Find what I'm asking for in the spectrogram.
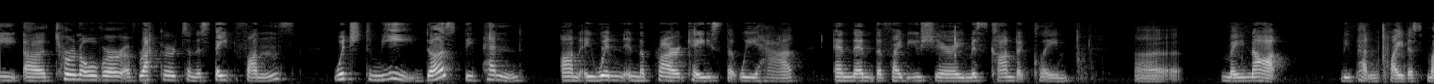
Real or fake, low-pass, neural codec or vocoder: real; 7.2 kHz; none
